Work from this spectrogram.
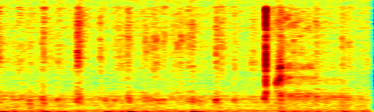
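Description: Code is typed on a computer keyboard in Xcode, a quick run of soft, close keystrokes with one sharper key hit near the end, heard without speech over a low background hum.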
